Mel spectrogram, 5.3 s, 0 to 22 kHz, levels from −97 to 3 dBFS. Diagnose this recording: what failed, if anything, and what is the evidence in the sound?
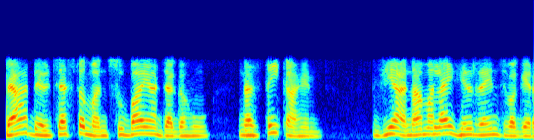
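The failure is an AMR rate drop at the codec, forced by the network. From 2.40 s to 4.77 s the speech turns rougher and more synthetic, then recovers. The band stays at the same narrowband 4 kHz ceiling and there is no gap. That combination points to the link adapting: the AMR-NB coder fell from its 12.2 kbps mode (light coding damage outside this span) to a lower mode, around 5.9 kbps, and gave the freed bits to error protection.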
